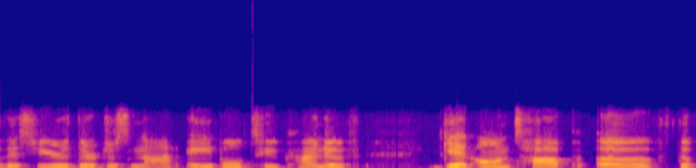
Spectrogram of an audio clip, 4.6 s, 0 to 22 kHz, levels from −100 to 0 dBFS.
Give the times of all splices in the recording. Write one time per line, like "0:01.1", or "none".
none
